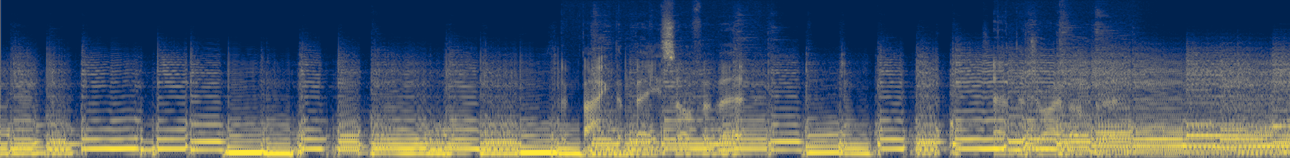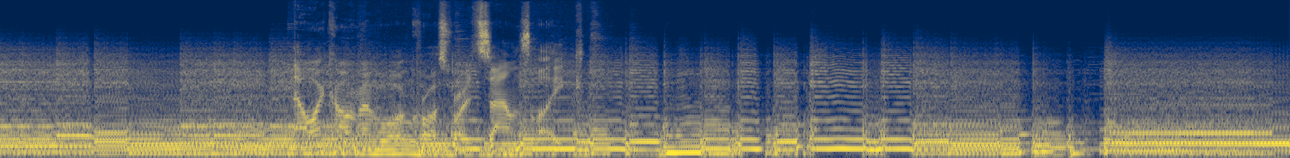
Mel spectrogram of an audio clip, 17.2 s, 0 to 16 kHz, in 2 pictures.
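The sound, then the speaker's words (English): Overdriven electric guitar through the Brit Plex 4x12, with the amp head's drive off and an asymmetrical crunch saturation drive switched on, plays a chunky riff with sustained chords and bends. The distortion is gritty and crunchy, loud and steady, while a man briefly talks over it. “So now if we go into the drive and we go for, say, saturation and we pick, let's go for the asymmetrical crunch and switch that on.”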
